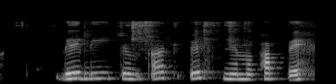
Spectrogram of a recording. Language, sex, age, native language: Icelandic, female, 11, German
